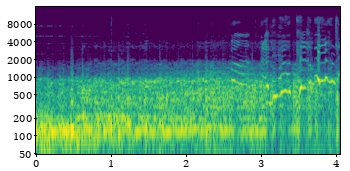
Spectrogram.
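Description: Tram rolling past at ground level right beside the track, a loud, steady rumble of wheels and running gear. Voices call out over it in the last second or so.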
